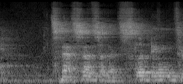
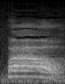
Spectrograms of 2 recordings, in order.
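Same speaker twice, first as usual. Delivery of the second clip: high, drawn-out wow; acted burst of triumph; amazed celebration; 11 semitones higher than usual. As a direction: exult like a brand-new champion. Celebrating a Super Bowl win.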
